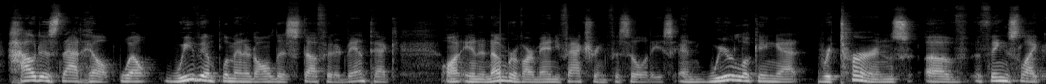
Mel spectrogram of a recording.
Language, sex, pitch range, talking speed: English, male, 125-145 Hz, 155 wpm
